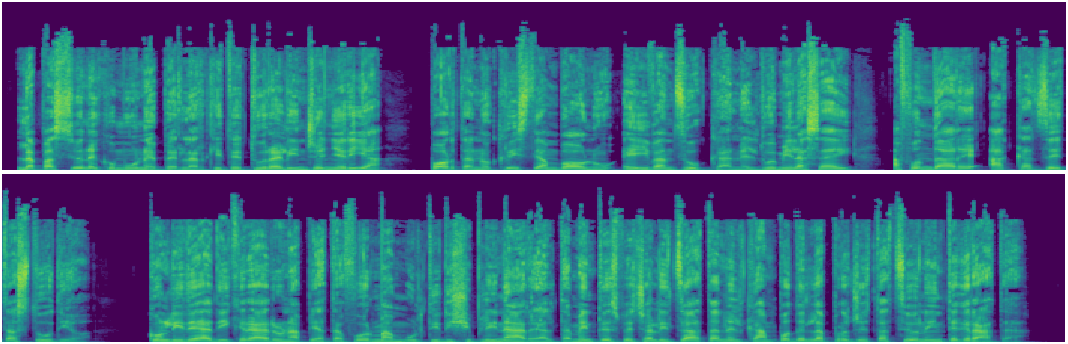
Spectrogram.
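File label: italian male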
